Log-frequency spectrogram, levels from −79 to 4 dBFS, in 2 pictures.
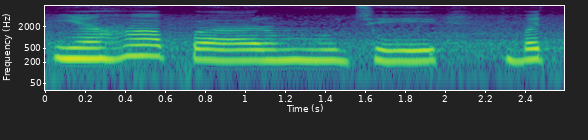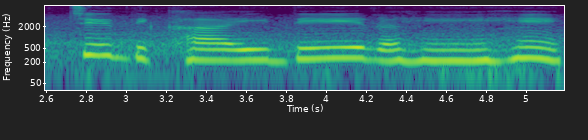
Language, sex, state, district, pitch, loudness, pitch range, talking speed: Hindi, female, Madhya Pradesh, Dhar, 230 Hz, -13 LUFS, 225-255 Hz, 90 wpm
